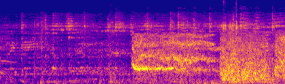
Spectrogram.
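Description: Added sound effect of a car skidding: a sudden loud tyre screech starts about halfway in, and a rushing noise joins it near the end.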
